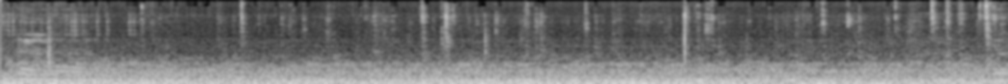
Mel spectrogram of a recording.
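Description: A car rolls along a bumpy, repeatedly patched road, its engine and tire rumble loud and constant, with faint rattles and clicks from inside the vehicle scattered over the drone.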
